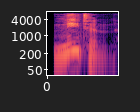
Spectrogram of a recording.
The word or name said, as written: neaten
